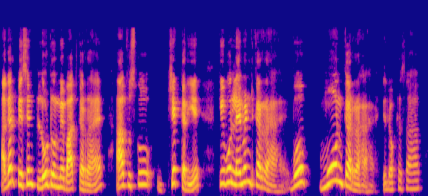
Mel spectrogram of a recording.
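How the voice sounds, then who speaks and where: A man's voice: high-pitched, unhurried. A man giving an online lecture, mixing in English terms and acting out how patients talk. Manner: mixes English terms into explanation; lively, acts out patient speech. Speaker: homeopathy lecturer.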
